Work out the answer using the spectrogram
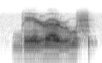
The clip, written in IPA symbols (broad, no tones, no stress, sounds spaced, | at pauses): b e ɭ œ ɭ u ɬ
